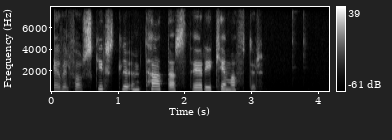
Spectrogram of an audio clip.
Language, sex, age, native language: Icelandic, female, 40-49, Icelandic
